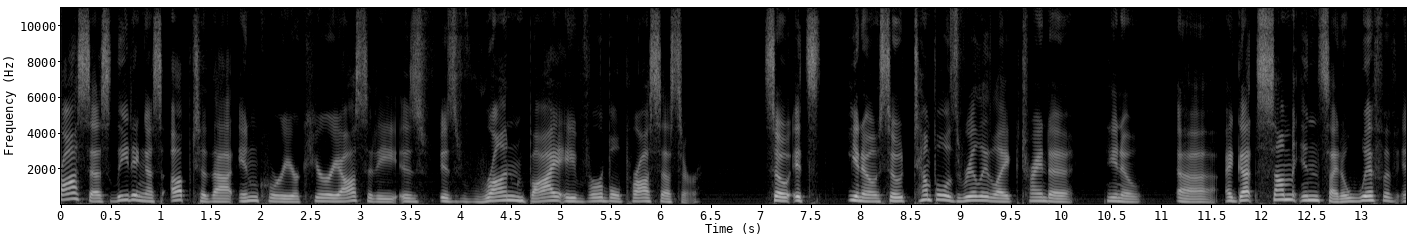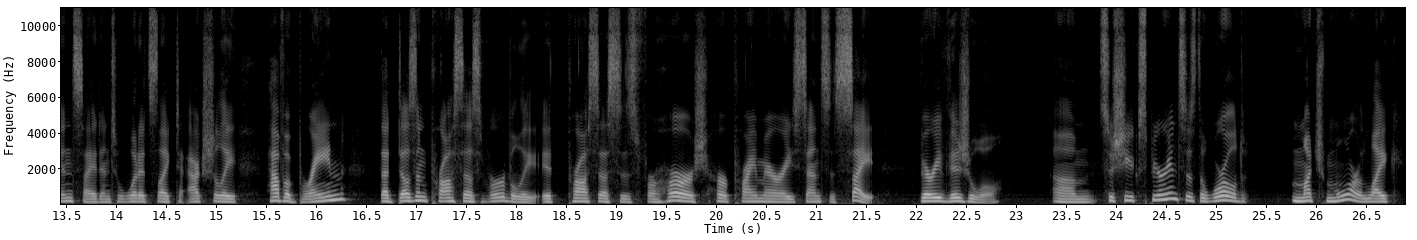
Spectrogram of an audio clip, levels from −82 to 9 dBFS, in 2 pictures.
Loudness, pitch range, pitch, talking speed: -27 LUFS, 160-210 Hz, 180 Hz, 160 wpm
